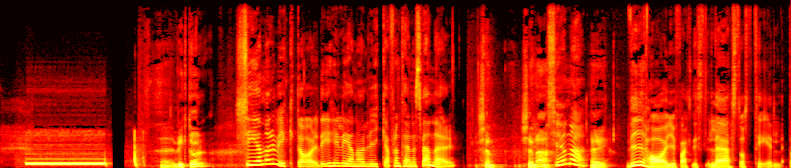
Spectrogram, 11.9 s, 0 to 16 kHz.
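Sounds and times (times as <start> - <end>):
telephone ringback tone during an outgoing phone call: 0.4 - 1.7
speech: 2.4 - 11.8.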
